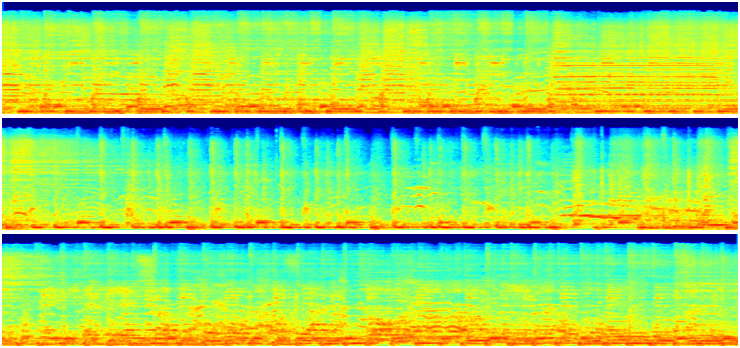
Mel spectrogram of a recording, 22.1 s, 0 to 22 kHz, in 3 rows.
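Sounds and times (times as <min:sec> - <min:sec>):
drum break: 0:00.0 - 0:22.0
ska band with brass: 0:00.0 - 0:22.0.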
